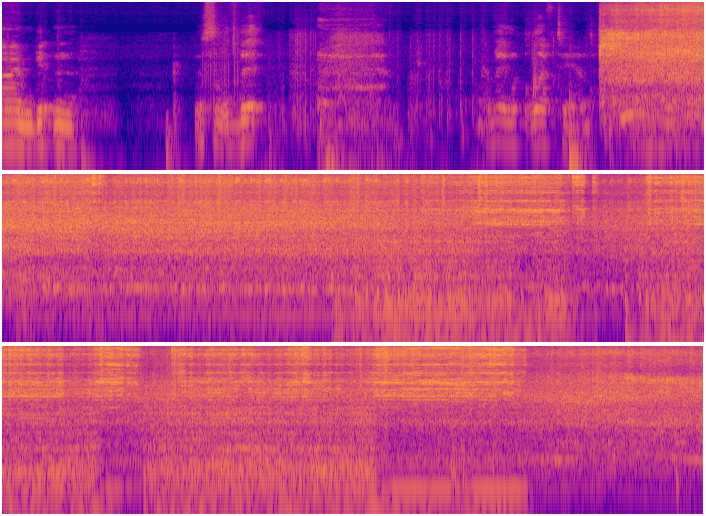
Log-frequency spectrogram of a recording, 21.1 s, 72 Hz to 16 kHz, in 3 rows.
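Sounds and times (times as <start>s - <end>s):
cutoff wheel cutting metal pipe: 6.0s - 21.0s.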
